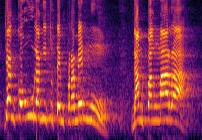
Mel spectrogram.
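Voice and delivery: ordinary talk, nothing marked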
